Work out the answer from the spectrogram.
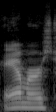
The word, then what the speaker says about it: Amherst: We saw, we went through Amherst, which was beautiful. Pronounce it correctly. Look at that. Jack, you can move here now because now you can pronounce Amherst correctly.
